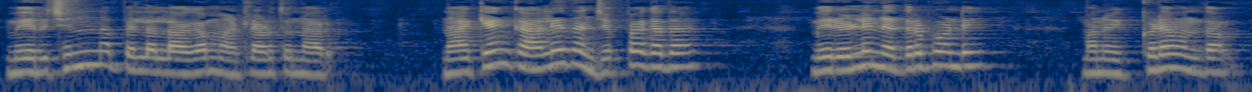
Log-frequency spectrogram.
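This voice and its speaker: A woman voicing a young wife who speaks quietly and wearily and turns curt and stubborn. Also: on the high side, moderate pace, pauses often, close to an everyday voice. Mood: firm. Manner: quiet and weary, then curt.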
